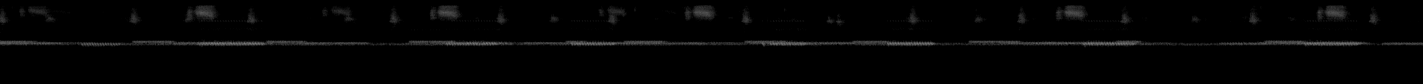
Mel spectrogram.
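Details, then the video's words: Several crickets sing in the grass on a warm Bulgarian summer night. An unbroken high-pitched trill runs throughout, overlaid by louder rhythmic bursts of chirps that swell and fade in waves. Recorded with a surround microphone. "Cricket Sounds - Crickets Chirping at Night"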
